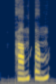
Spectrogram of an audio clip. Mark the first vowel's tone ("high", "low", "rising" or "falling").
rising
